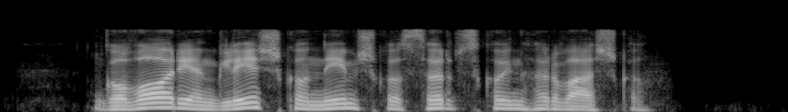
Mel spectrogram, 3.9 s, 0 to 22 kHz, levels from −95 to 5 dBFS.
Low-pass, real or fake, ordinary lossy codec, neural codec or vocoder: 7.2 kHz; fake; none; codec, 16 kHz, 4.8 kbps, FACodec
